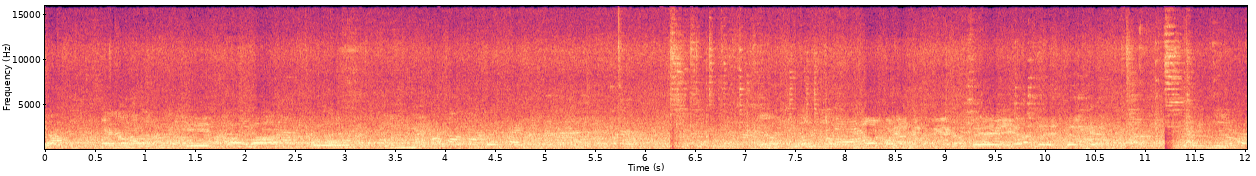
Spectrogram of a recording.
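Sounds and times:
steady background rush: 0.0s - 12.0s.

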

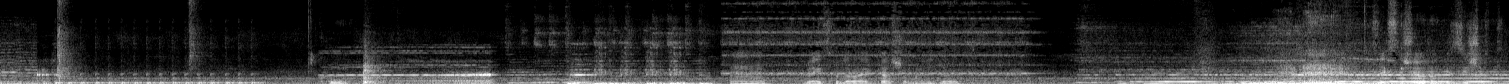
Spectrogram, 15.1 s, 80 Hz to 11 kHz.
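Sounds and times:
looping slot machine music: 5.1s - 10.3s.

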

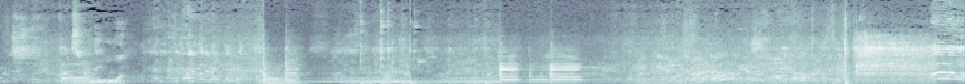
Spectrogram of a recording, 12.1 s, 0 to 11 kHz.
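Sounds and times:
people talking: 0.0s - 10.8s
electric guitar notes: 0.8s - 1.4s, 3.2s - 11.1s.

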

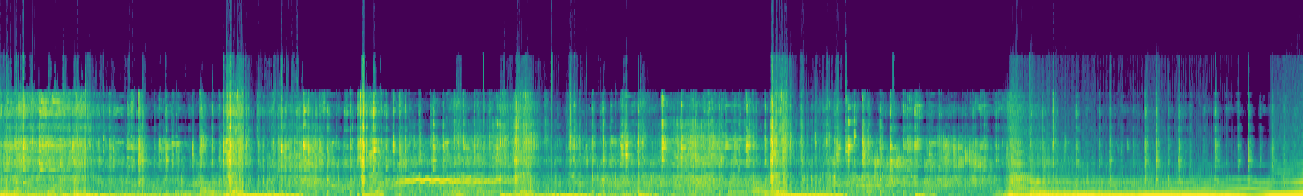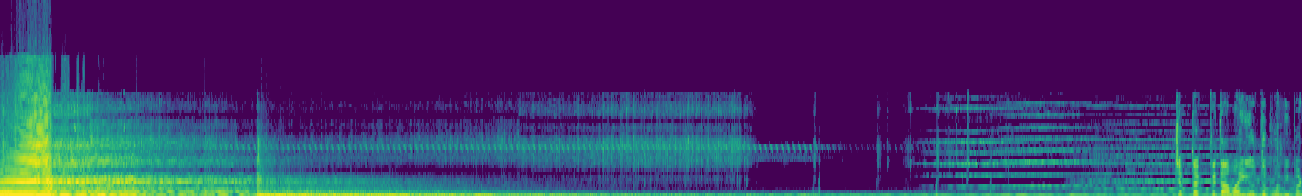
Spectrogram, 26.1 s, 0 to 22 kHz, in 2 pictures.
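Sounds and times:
long horn-like note: 10.0s - 16.2s
deep drum hits: 15.6s - 18.6s.

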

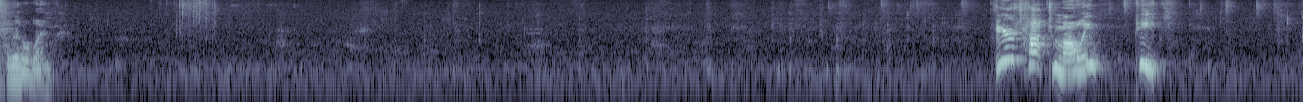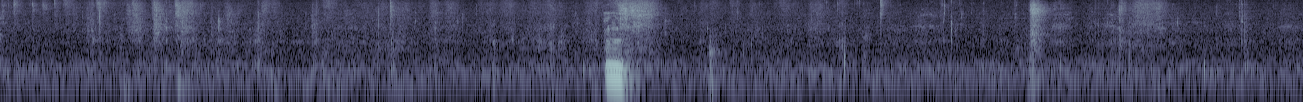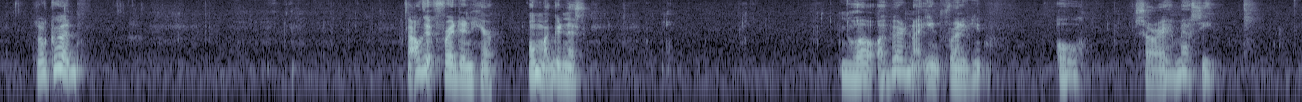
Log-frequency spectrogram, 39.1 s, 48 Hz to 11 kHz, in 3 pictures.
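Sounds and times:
faint chewing: 0.9s - 10.0s, 11.0s - 30.2s, 31.9s - 34.5s, 35.9s - 37.4s, 38.3s - 39.0s.

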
